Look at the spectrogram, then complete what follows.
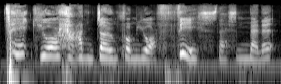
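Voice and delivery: slow, loud mock shout; retold scream. Teacher to pupil leaning on hand, screamed order. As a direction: imitate a teacher shouting each word slowly. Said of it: "and he screamed at me".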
